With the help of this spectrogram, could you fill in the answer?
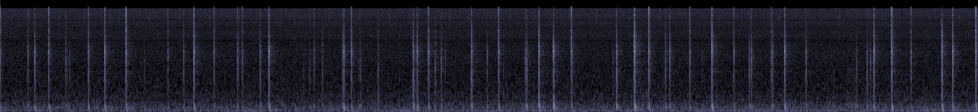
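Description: Long painted nails of both hands tap on a solid, dark brown wooden table top in a quiet, irregular patter. Each tap is a short, dry click with a bright edge and a soft low knock beneath it, dying away almost at once over a faint steady hiss.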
